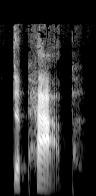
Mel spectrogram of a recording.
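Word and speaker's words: DePape: Oh, the only time he spoke during the arraignment Tuesday was to tell the judge how to pronounce his last name, which is DePap.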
